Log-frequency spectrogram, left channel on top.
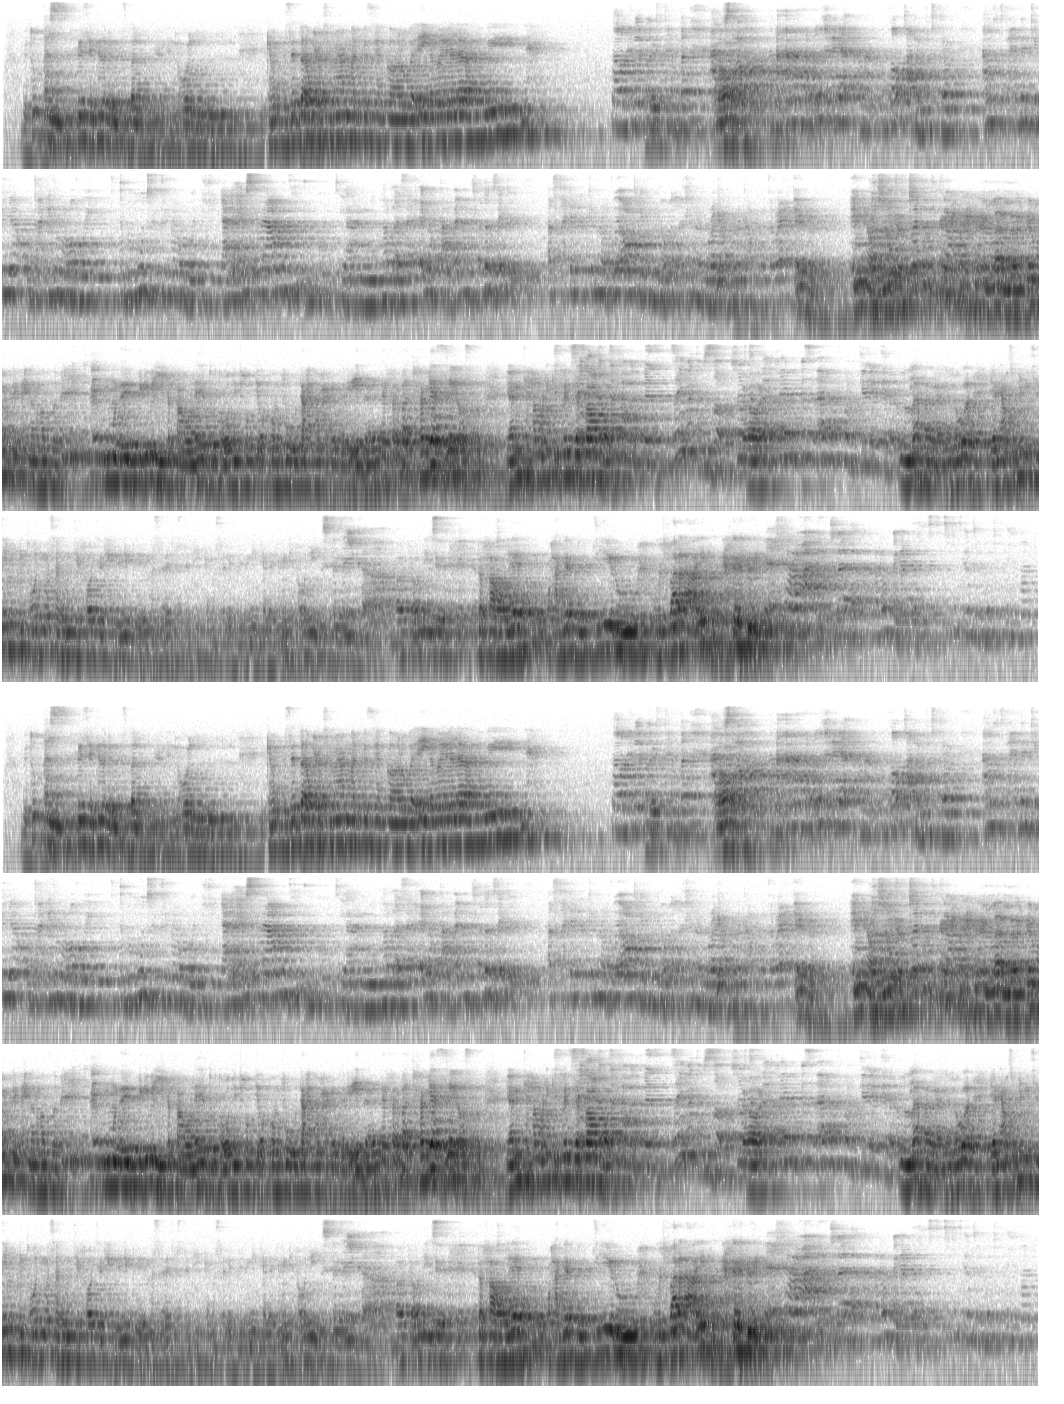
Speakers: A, on the right; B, on the left.
A: بتبقى
B: بس
A: الفيزياء كده بالنسبة لهم يعني اللي هو ال... كمان- بالذات بقى واحنا في ثانوية عامة الفيزياء الكهربائية بقى يا لهوي
B: لا، واضح انك
A: كانت-
B: كنت بتحبها انا
A: اه
B: بصراحه انا انا هقول لك حاجه انا اتوقع انك بتكرهها انا كنت بحب الكيمياء وتحديدا العضويه كنت بموت في الكيمياء العضويه يعني ايام ثانويه عامه دي انا كنت يعني لما ابقى زهقانه وتعبانه ومش قادره اذاكر افتح كده الكيمياء العضويه اقعد اجيبها من اولها لاخرها مراجعه
A: ايه
B: مراجعه
A: ده
B: مراجعه رايح جاي
A: ايه ده
B: ايه
A: كيمياء
B: اه
A: عضوية
B: شفت طلعت بتكرهها
A: <laughs>
B: آه.
A: لا لا كيمياء عضوية احنا نهزر
B: <laughs>
A: من- تجيبي التفاعلات وتقعدي تحطي ارقام فوق وتحت وحاجات غريبه ايه ده تف... بقى تفهميها ازاي اصلا يعني انت حرام عليك الفيزياء
B: زي
A: صعبه
B: ما انت بتفهم الفيزياء زي ما انت بالظبط شفت
A: آه
B: انت فاهم الفيزياء انا بفهم الكيمياء كده
A: لا يعني اللي هو يعني عاوز اقول لك مثلا ايه ممكن تقعدي مثلا وانت فاضيه تحلي لك مساله استاتيكا مساله ديناميكا لكن انت تقعدي
B: استاتيكا
A: ت...
B: اه
A: آه، تقعدي
B: استاتيكا
A: ت... تفاعلات وحاجات بتطير و... وبتفرقع ايه ده <laughs>
B: يا اخي حرام عليك لا لا لا حرام بجد لا استاتيكا ايه وديناميكا ايه انا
